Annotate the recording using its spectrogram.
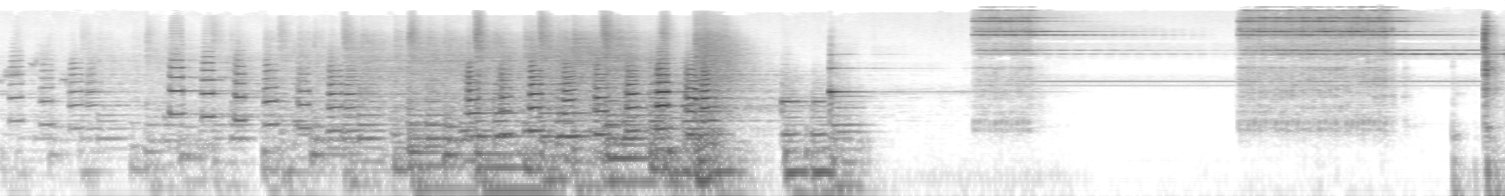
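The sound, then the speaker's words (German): A telephone bell rings in two bright, shrill bursts separated by a short pause. They follow a stretch of full, busy orchestral music that breaks off just before the first ring. “Oh, dieses Telefon.”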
